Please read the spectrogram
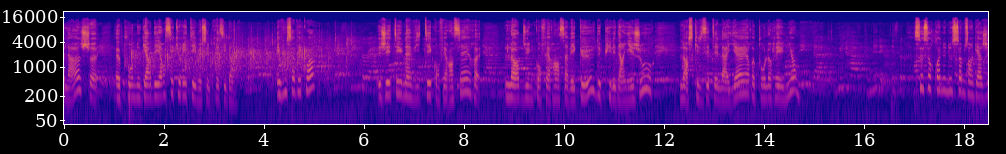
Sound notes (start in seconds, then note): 4.9 applause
